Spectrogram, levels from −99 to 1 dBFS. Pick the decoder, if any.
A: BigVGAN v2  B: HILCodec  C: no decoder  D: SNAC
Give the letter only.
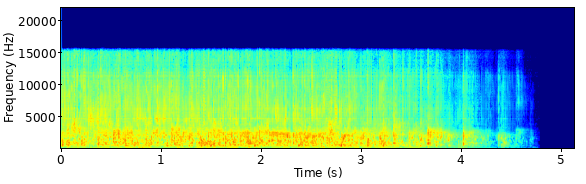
A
